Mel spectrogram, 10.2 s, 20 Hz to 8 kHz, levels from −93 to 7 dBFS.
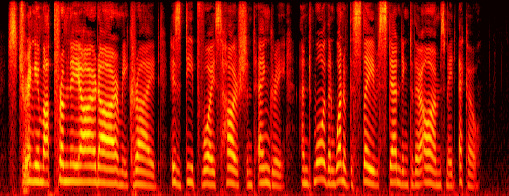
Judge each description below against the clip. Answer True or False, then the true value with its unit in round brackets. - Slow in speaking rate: False (160 wpm)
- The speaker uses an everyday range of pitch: True (3.4 semitones)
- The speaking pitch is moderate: False (220 Hz)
